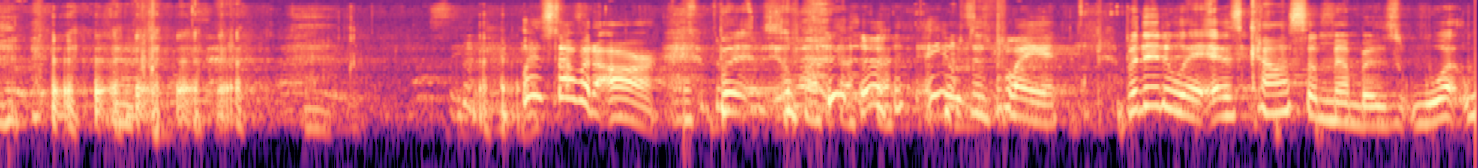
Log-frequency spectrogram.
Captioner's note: laughter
